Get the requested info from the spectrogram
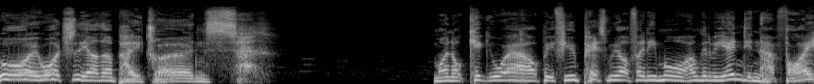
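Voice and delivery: booming bellow. As a rowdy patron is knocked toward the bar, Valsen Minstros bellows commandingly. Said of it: "you'd hear this bellowing, commanding voice".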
